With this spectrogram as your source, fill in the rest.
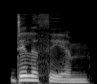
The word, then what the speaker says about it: dilithium: Dilithium.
